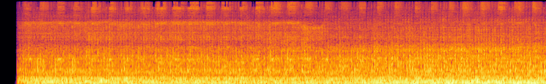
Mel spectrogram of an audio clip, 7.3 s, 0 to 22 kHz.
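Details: Citroën C5 2.0 HDI 180 diesel idling with a rough, clattery note and a faint rapid tick about four times a second over the hum; abnormal engine sound, source unknown.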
